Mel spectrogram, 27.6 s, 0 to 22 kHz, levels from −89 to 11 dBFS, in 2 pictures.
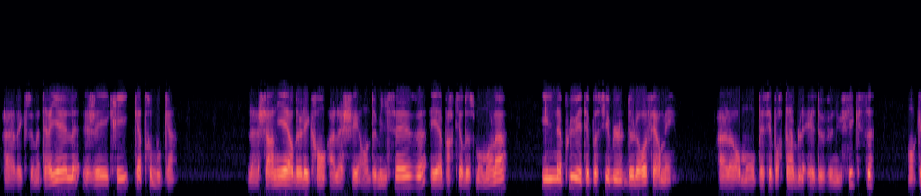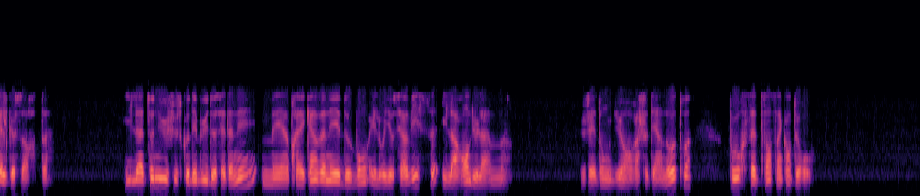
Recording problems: phone-call audio; nothing above 3.5 kHz

